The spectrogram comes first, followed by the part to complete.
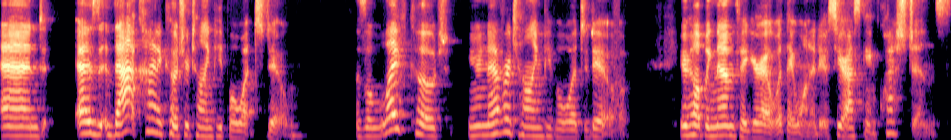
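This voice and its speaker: An ordinary speaking voice, lively intonation and a fairly quick pace on a very clean recording with a silent background. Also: woman, medium pitch for a woman. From Massachusetts. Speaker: human design reader and life coach. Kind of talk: interview conversation.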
